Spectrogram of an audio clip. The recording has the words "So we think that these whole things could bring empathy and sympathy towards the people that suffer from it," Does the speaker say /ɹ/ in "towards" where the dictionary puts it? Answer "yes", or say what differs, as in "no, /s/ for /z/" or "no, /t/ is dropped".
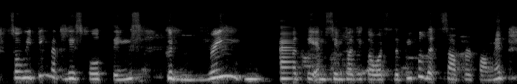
no, /w/ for /ɹ/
